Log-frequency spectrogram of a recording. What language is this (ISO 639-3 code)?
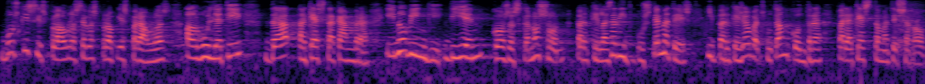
cat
